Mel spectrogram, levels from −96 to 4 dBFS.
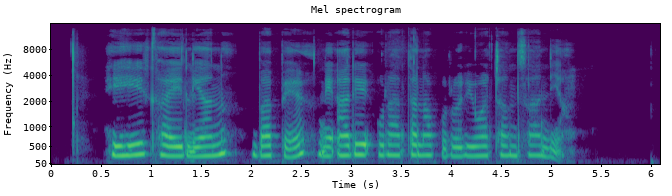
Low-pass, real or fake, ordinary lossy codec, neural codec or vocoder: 14.4 kHz; real; MP3, 96 kbps; none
